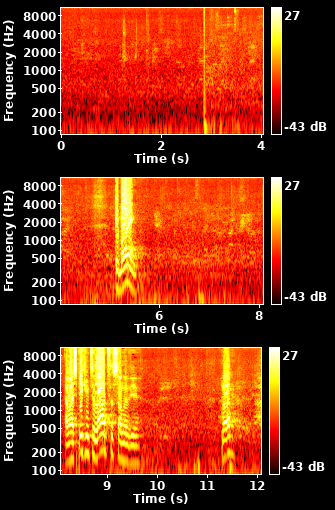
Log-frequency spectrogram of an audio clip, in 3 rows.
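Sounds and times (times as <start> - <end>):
low electrical hum: 0.0 - 12.0
thump through microphone: 2.8 - 3.6.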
